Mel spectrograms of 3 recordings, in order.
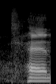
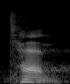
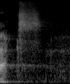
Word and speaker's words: X: Big news last week, the iPhone 10 launch. So it's interesting, there was an article that came out that said people are mispronouncing 10 because they look at the X, they call it the X.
